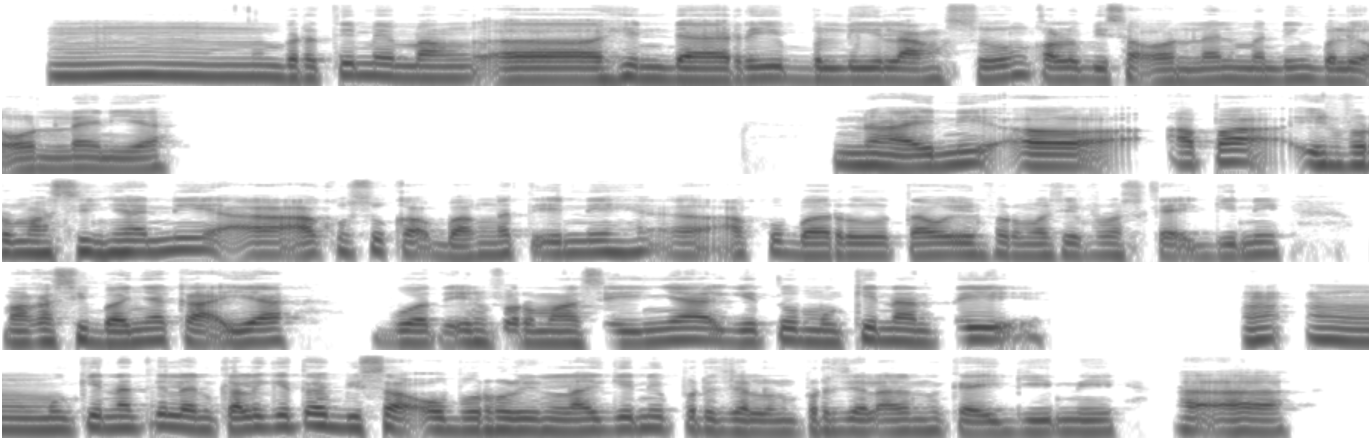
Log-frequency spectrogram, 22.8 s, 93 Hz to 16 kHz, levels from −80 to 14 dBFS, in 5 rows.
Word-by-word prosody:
Mmm, 180 -2 -2
berarti 160 +4 -1
memang, 160 -4 0
eee, 145 0 +4
hindari 150 -1 +2
beli 145 0 -1
langsung, 145 +5 0
kalo 150 -5 +1
bisa 140 -1 -3
online 135 +2 -2
mending 145 +2 -3
beli 135 -2 0
online 130 +1 -1
ya. 130 +2 -2 2.2
Nah, 170 -4 +3
ini, 180 +5 0
eee, 160 -1 +5 0.2
apa, 200 +4 +2
informasinya 170 +1 +1
nih, 205 +2 -1
eee, 155 0 +1
aku 160 +4 -1
suka 180 +2 -2
banget 150 +4 -2
inih. 170 +2 -2
Eee, 155 -5 -5
aku 175 - -5
baru 150 -1 0
tau 145 +1 +1
informasi-informasi 150 -1 -4
kayak, 135 - -4
gini. 150 +3 -4 0.3
Makasih 165 +4 0
banyak 160 +3 +2
Kak, 150 -3 +4
ya 165 +2 +5 0.3
buat 155 -2 0
informasinya, 155 +3 +1
gitu, 165 +2 -2
mungkin 170 +2 0
nanti 190 +6 0 0.6
mmm, 175 -3 -1
mungkin 160 +3 0
nanti 180 +3 0
lain 180 -4 +3
kali 160 +2 +3
kita 195 +2 +2
bisa 180 -2 +2
obrolin 160 -1 +1
lagi 155 +3 +1
nih, 175 - -1
perjalanan-perjalanan, 145 -1 -1
kayak 130 -2 +1
gini. 140 +1 -2 0.2
Heeh. 145 -2 +1
155 Hz, 145 wpm, -23 LUFS, 145-175 Hz, 2.2 s, eee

